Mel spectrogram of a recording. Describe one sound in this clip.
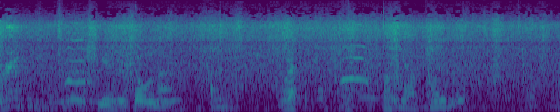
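A young monkey squeaks and whimpers close by.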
